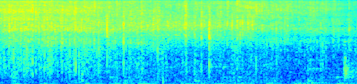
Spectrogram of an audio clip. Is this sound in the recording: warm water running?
no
